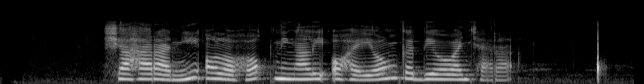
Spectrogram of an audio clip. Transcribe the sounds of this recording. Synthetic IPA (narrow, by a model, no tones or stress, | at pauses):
ʃaɦaɾaniʔɔlɔhɔk̚niŋaliʔɔɦajɔŋkɨrdiwawaɲt͡ʃaɾa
